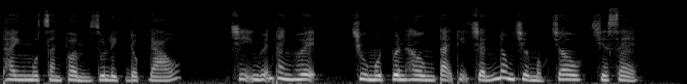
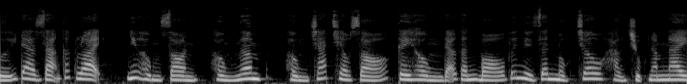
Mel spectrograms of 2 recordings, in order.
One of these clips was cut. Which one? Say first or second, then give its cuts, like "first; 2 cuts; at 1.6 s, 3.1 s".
second; 1 cut; at 3.9 s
